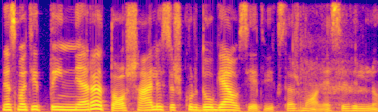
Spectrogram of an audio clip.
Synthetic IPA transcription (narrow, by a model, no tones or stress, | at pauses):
nʲɛsmɐt̪ʲiːt̪t̪ːɐɪnʲeːɾɐt̪oːsʃɑːlʲeːsɪʃkʊrd̪ɐʊɡʲɛʊsʲɛɪɐt̪ʲʋʲiːkst̪ɐʒmo̰ːnʲḛːsɪʋʲɪlʲnʲʊ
